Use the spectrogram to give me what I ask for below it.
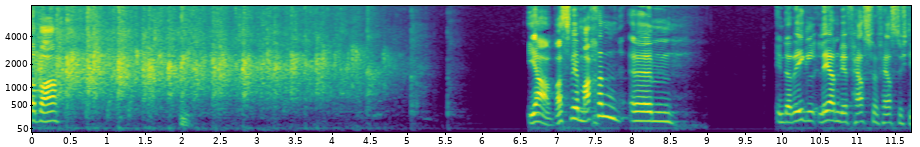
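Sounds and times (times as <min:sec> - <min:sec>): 
speech: 0:00.0 - 0:00.5, 0:06.6 - 0:08.7, 0:09.9 - 0:11.7
audience applause: 0:00.0 - 0:05.7.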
